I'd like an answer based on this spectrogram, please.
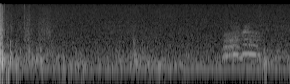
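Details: Traditional Siamese kittens, watched over by their mother Bluebelle, explore and run along an indoor hallway for the first time; a sharp knock and soft scuffling, then one short, clear, harmonic meow near the end.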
